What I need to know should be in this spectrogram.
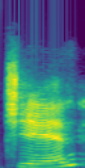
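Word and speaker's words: gin: uh then we have Jin it's a kind of alcohol so Jin um pronounce it like you pronounced Jason Jason Jin Jin perfect yeah chin and then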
